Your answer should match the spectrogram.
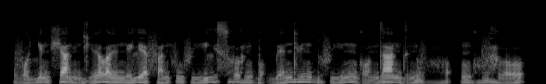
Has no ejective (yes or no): yes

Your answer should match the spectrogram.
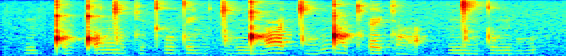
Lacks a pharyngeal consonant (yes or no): no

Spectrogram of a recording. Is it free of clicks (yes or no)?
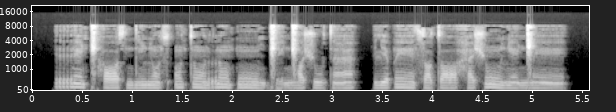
no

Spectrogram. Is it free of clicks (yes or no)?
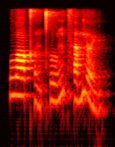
yes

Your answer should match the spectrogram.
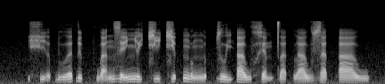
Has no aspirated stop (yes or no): yes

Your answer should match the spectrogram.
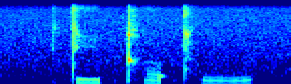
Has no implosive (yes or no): yes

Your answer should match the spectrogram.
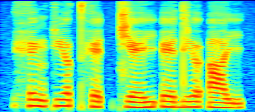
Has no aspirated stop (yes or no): no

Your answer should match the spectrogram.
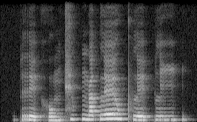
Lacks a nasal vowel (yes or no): yes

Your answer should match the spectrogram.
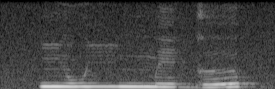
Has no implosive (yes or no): yes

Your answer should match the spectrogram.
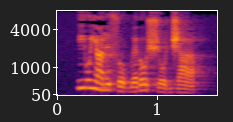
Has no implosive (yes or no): yes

